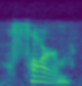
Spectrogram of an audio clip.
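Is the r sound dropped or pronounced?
pronounced. The r sound is pronounced. "but in rhotic it is farm"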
